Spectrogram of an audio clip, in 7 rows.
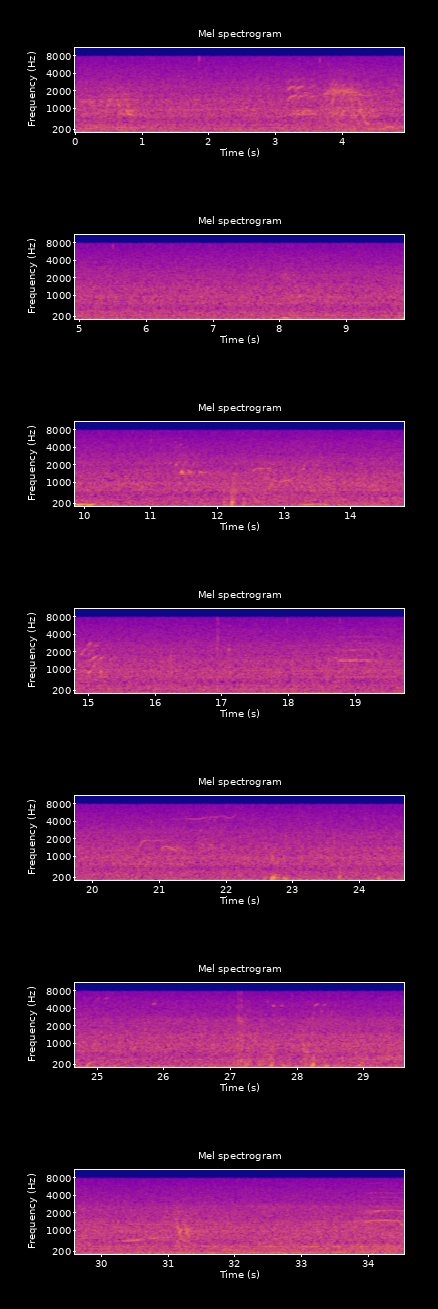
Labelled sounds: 21.4	21.9	killer whale, Bigg's (transient), 4.3 to 4.8 kHz
30.3	30.7	humpback whale, 0.56 to 0.66 kHz
34.1	34.5	killer whale, Bigg's (transient), 1.4 to 1.5 kHz

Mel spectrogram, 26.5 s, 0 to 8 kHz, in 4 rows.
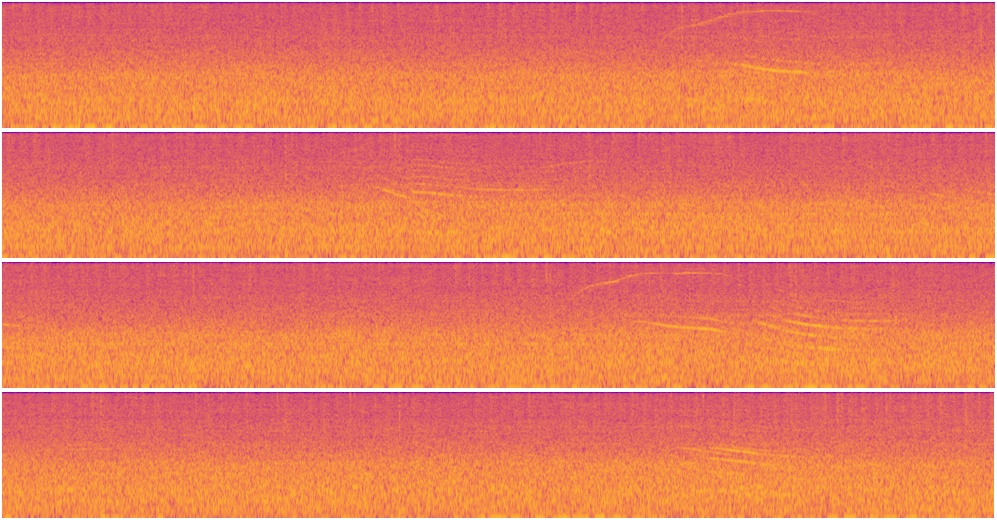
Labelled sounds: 4.3	6.3	killer whale, Bigg's (transient), 0.42 to 8.0 kHz
8.7	10.8	killer whale, Bigg's (transient), 0.92 to 7.9 kHz
10.9	12.8	killer whale, 5.7 to 8.0 kHz
12.4	13.8	killer whale, Bigg's (transient), 1.1 to 2.8 kHz
16.8	19.5	killer whale, Bigg's (transient), 0.17 to 6.7 kHz
24.3	25.7	killer whale, Bigg's (transient), 0.20 to 5.1 kHz

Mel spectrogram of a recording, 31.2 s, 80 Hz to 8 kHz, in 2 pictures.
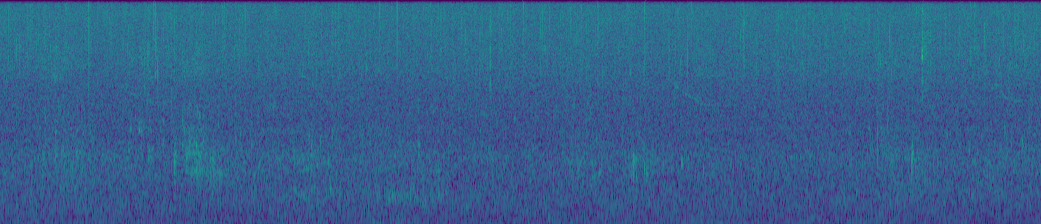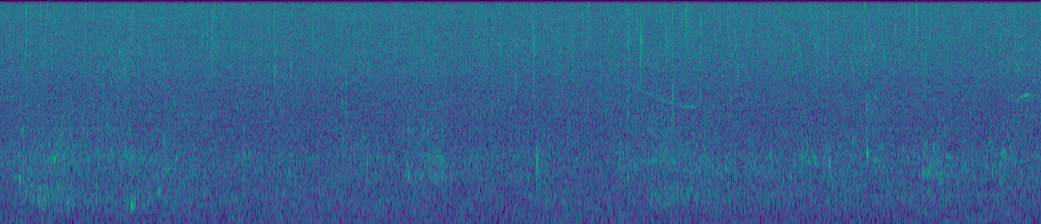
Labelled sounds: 10.2	10.5	killer whale, northern resident, A clan, AA subclan, 2.2 to 2.6 kHz
25.8	26.1	killer whale, northern resident, A clan, AA subclan, 2.0 to 2.2 kHz
30.8	31.1	killer whale, northern resident, A clan, AA subclan, 2.2 to 2.5 kHz

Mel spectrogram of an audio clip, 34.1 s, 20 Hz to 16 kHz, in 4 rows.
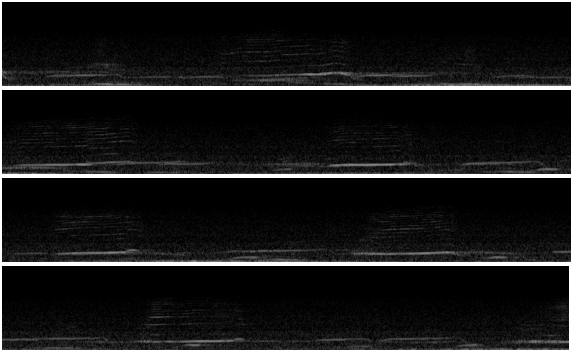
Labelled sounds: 1.3	1.6	humpback whale, 0.80 to 0.99 kHz
3.2	5.2	humpback whale, 0.83 to 3.5 kHz
8.8	10.5	humpback whale, 0.80 to 5.1 kHz
13.5	14.5	humpback whale, 1.3 to 6.7 kHz
15.1	15.5	humpback whale, 6.3 to 6.7 kHz
17.9	19.0	humpback whale, 1.2 to 3.7 kHz
22.6	23.9	humpback whale, 1.4 to 5.2 kHz
27.7	28.7	humpback whale, 1.1 to 3.8 kHz
33.8	34.1	humpback whale, 2.6 to 3.1 kHz

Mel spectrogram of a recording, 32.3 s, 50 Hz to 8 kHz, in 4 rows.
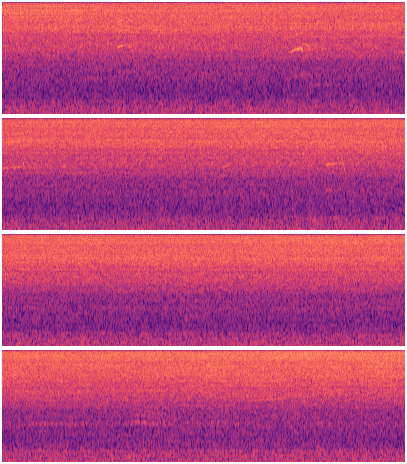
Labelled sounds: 5.7	6.0	killer whale, southern resident, 2.0 to 2.3 kHz
7.9	8.5	killer whale, southern resident, 2.0 to 4.2 kHz

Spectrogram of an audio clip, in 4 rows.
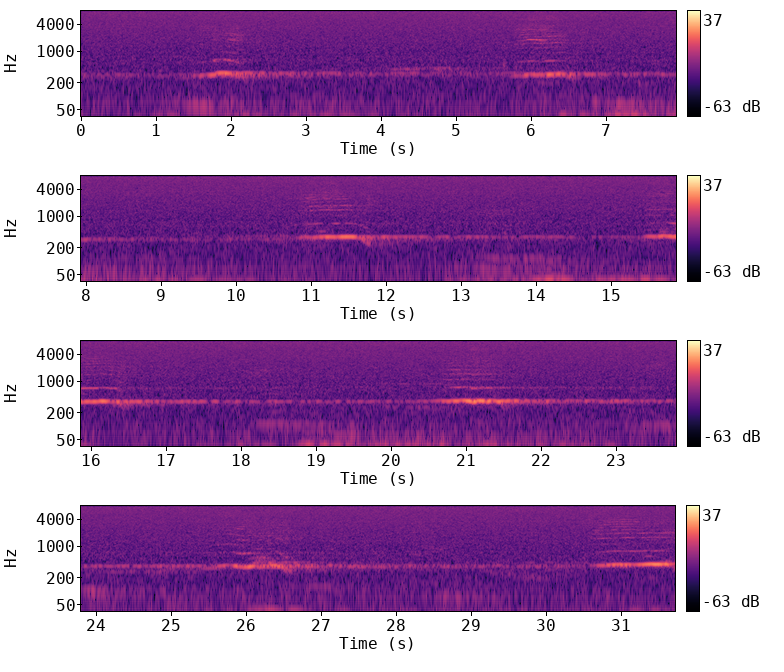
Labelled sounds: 5.8	6.5	humpback whale, 1.6 to 3.1 kHz
11.1	11.5	humpback whale, 1.3 to 1.4 kHz
30.6	31.7	humpback whale, 0.80 to 4.0 kHz

